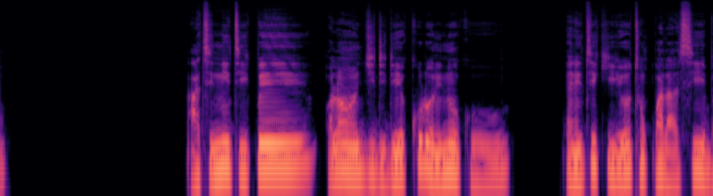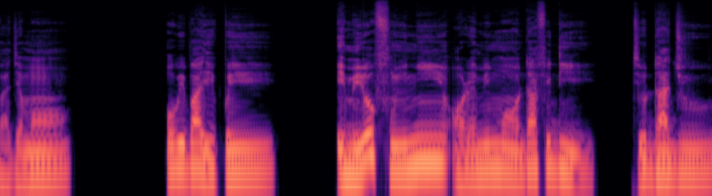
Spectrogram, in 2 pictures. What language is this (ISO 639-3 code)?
yor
